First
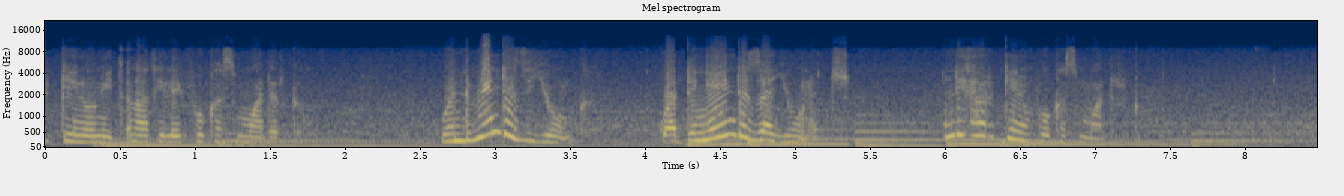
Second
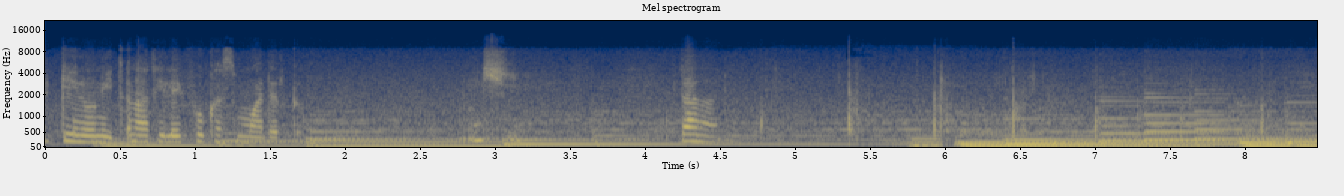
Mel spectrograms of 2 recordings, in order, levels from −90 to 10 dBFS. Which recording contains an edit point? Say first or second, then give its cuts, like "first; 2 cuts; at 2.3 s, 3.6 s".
first; 1 cut; at 1.7 s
